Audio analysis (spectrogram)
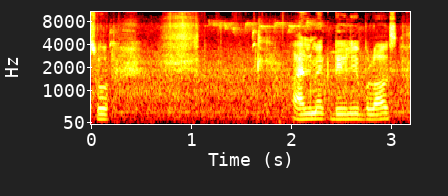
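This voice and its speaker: Over noticeable background noise, a man with a Bihari accent and a fairly high pitch speaks at a fairly slow pace. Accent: Indian English (Bihari). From Bihar, India. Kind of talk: casual talk to camera. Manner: hesitant, repetitive.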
